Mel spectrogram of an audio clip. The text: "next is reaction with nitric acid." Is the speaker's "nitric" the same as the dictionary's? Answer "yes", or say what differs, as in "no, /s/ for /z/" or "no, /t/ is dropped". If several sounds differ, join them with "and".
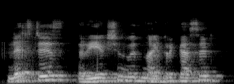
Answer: yes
